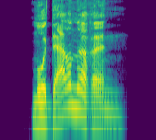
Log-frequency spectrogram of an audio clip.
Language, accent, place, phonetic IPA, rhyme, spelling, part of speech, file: German, Germany, Berlin, [moˈdɛʁnəʁən], -ɛʁnəʁən, moderneren, adjective, De-moderneren.ogg
- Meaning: inflection of modern: 1. strong genitive masculine/neuter singular comparative degree 2. weak/mixed genitive/dative all-gender singular comparative degree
